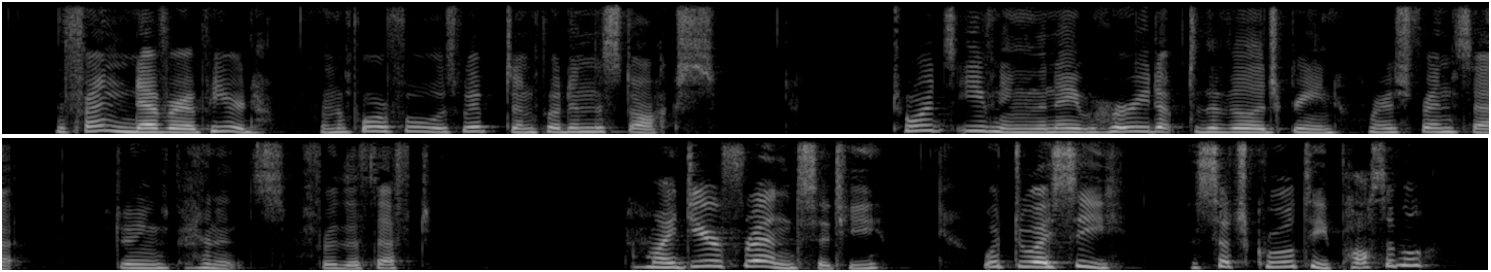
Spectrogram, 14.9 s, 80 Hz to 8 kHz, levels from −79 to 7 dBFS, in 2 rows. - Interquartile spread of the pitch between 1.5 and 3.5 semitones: No, average, 3.9 semitones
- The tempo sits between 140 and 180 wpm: No, average, 190 wpm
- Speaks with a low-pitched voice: No, high, 240 Hz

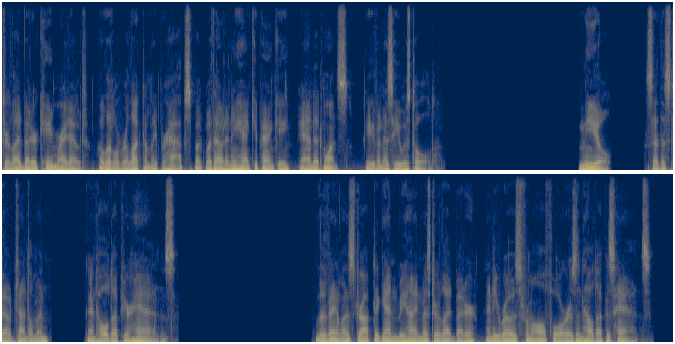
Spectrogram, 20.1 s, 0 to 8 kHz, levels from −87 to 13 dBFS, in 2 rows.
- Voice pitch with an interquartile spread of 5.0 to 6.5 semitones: No, average, 2.9 semitones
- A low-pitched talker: Yes, very low, 80 Hz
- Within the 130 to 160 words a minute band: Yes, average, 145 wpm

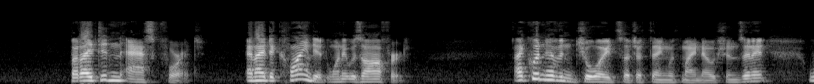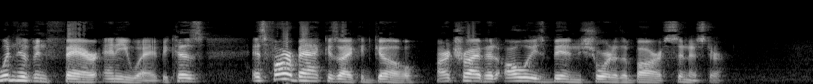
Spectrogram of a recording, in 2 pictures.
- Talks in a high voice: No, medium, 140 Hz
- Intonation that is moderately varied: No, wide, 8.2 semitones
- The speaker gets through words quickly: No, average, 180 wpm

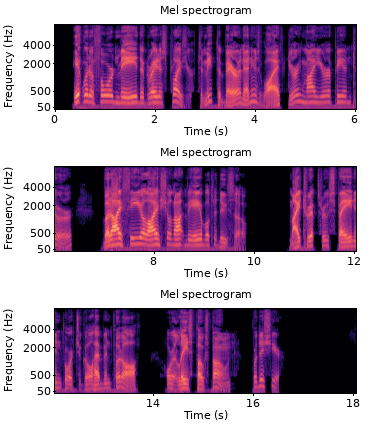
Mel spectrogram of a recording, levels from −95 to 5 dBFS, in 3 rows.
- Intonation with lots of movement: Yes, wide, 5.8 semitones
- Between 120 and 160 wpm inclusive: Yes, average, 155 wpm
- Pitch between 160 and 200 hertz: No, medium, 150 Hz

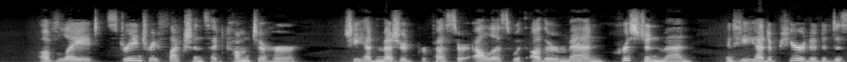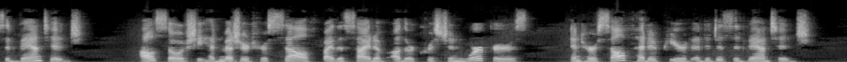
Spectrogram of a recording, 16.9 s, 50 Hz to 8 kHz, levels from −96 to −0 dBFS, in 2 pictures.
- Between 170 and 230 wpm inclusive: No, average, 155 wpm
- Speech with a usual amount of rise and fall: Yes, average, 3.8 semitones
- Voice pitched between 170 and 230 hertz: Yes, high, 190 Hz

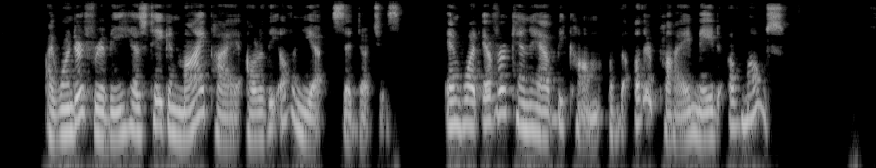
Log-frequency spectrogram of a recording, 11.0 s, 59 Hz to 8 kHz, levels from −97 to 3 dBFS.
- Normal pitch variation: No, wide, 8.9 semitones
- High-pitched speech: Yes, high, 195 Hz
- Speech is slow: No, average, 150 wpm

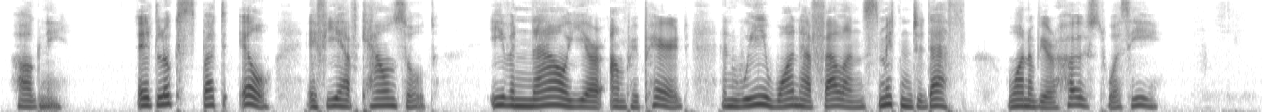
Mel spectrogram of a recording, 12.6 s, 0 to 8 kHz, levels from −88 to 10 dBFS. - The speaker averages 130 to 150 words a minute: Yes, average, 145 wpm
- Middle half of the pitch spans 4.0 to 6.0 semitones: No, average, 3.0 semitones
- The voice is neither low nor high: Yes, medium, 175 Hz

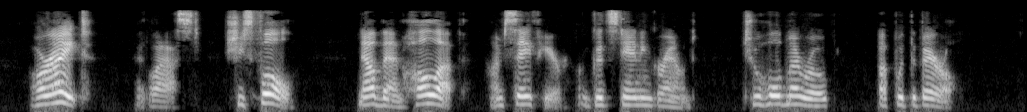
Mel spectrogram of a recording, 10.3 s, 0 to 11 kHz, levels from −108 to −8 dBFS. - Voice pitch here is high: Yes, high, 240 Hz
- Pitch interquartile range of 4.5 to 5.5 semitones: No, average, 3.8 semitones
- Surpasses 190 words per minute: No, average, 145 wpm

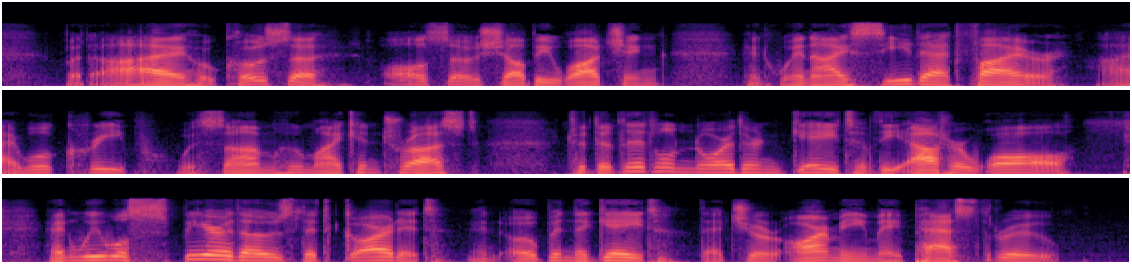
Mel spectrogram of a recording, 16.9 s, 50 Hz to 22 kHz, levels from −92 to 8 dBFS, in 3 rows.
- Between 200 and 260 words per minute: No, average, 175 wpm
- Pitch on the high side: No, medium, 140 Hz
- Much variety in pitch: No, average, 3.1 semitones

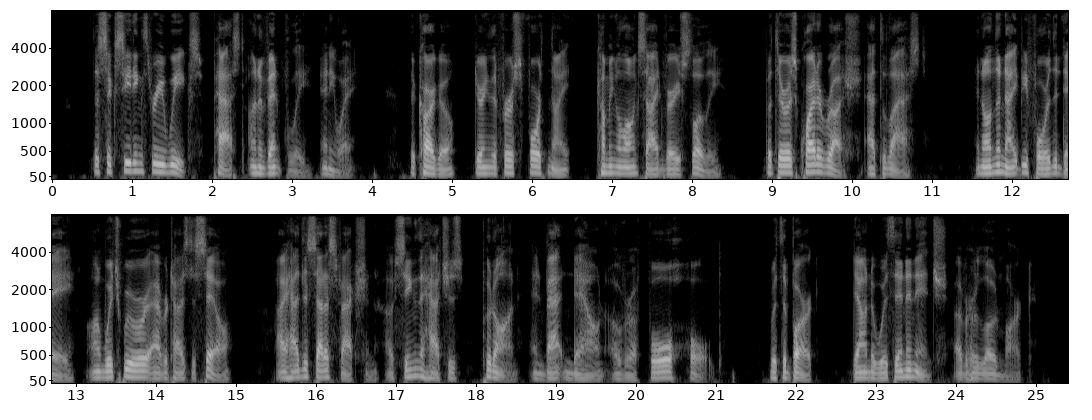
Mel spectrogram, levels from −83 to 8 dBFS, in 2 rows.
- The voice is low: Yes, low, 105 Hz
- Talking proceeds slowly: No, average, 165 wpm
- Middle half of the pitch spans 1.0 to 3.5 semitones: No, average, 4.5 semitones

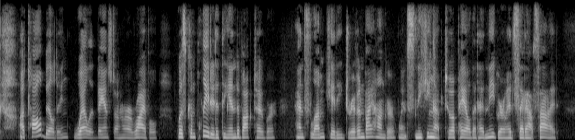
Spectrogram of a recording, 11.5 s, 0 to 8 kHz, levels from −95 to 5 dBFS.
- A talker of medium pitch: Yes, medium, 180 Hz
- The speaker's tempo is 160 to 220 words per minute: Yes, average, 170 wpm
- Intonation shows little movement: Yes, narrow, 2.2 semitones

